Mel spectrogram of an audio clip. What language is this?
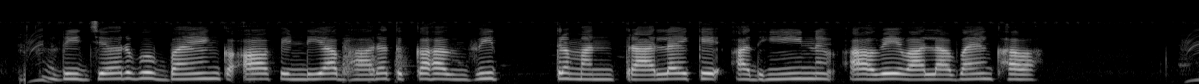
Bhojpuri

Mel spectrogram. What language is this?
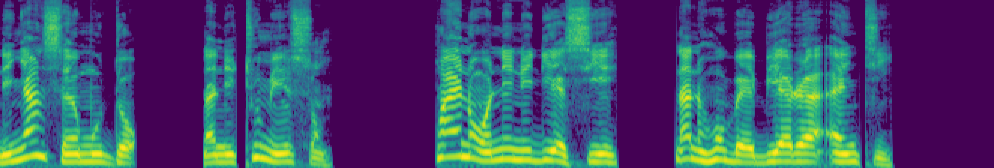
Akan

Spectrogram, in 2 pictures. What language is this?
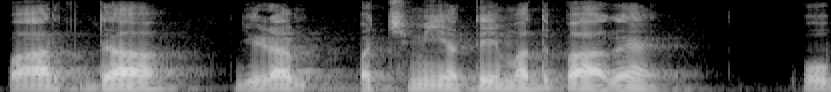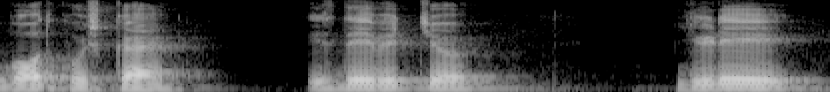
Punjabi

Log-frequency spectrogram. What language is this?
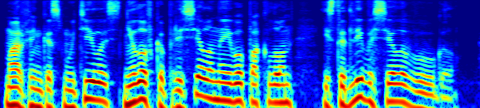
Russian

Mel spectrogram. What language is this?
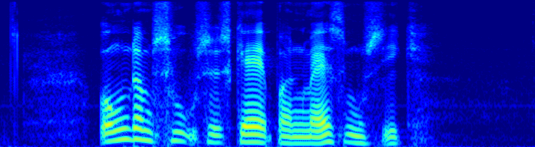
Danish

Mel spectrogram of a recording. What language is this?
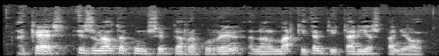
Catalan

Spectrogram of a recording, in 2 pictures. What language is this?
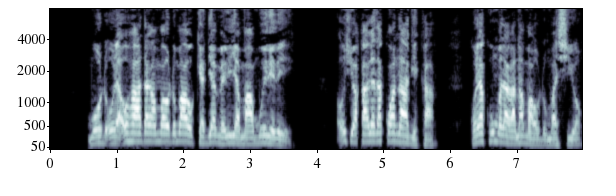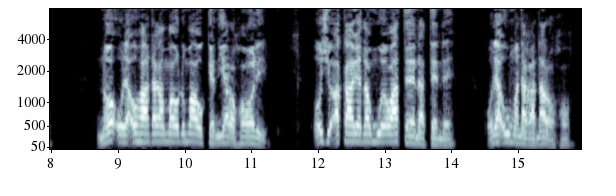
Kikuyu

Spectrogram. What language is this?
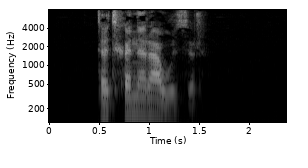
Kabardian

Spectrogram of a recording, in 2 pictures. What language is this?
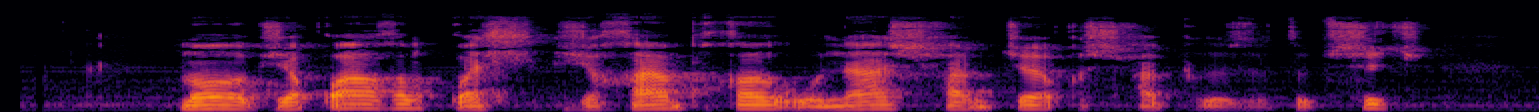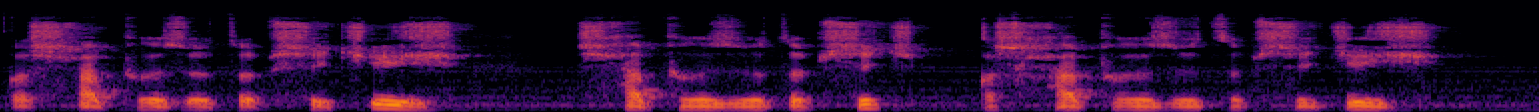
Kabardian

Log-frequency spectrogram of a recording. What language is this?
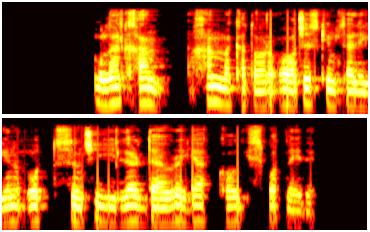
Uzbek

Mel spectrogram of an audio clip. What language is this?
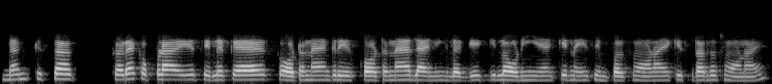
Punjabi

